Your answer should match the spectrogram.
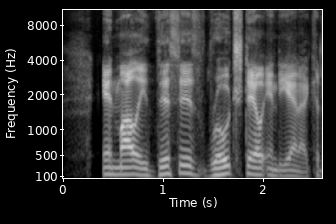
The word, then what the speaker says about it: Roachdale: and Molly This is roachdale Indiana because it's spelled r-o-a-c-h-d-a-l-e so it is absolutely roachdale yeah not Rochdale as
